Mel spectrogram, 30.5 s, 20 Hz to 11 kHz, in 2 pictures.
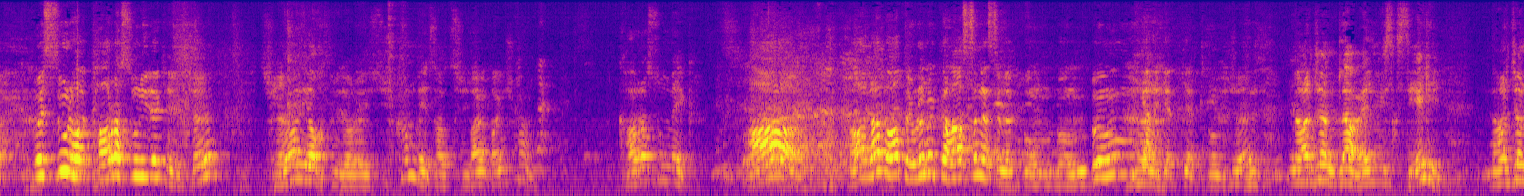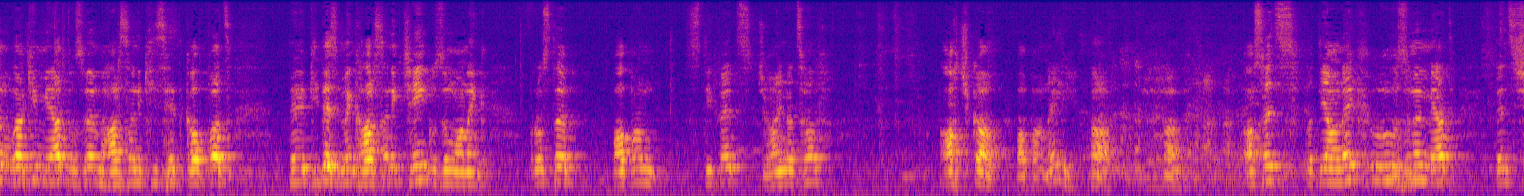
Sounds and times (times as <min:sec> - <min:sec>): Speech: 0:00.0 - 0:05.4, 0:06.2 - 0:17.6, 0:18.2 - 0:23.6, 0:24.7 - 0:30.4.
